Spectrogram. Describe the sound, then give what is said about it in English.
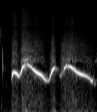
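A person whistles a wavering, sliding tune for about two seconds, rising and falling in pitch with a brief dip in the middle, loud with no talking. “They tried whistling for the dragon.”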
